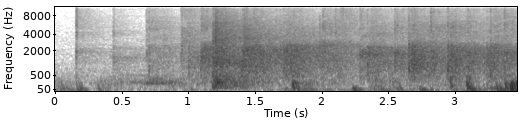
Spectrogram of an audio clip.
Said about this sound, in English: And those hand claps are for the Lord, right? Amen.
